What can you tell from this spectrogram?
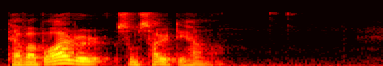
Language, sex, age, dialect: Faroese, male, 36-60, Suðurstreymoy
